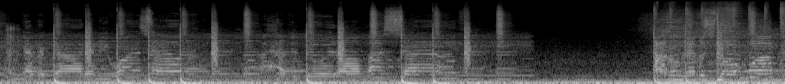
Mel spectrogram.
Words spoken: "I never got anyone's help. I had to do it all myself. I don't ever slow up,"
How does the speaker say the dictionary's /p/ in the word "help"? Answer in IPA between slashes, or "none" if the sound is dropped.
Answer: none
